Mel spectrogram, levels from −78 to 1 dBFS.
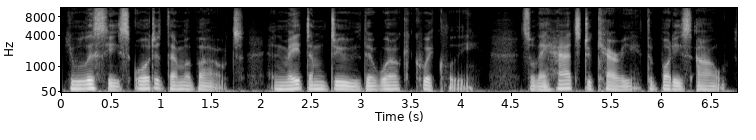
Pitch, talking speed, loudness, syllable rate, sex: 100 Hz, 170 wpm, -18 LUFS, 4.6 syllables/s, male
